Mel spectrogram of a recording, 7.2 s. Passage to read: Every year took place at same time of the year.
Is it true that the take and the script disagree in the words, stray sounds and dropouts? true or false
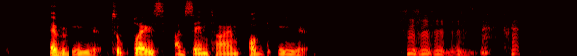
true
